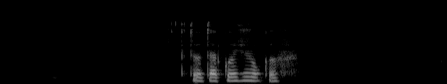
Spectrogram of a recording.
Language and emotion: Russian, neutral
